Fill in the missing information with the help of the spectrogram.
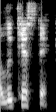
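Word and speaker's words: leucistic: And, yeah, learn lesson learned, you know, of the whole uh, lucistic, right, being the appropriate pronunciation, you know, for that.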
